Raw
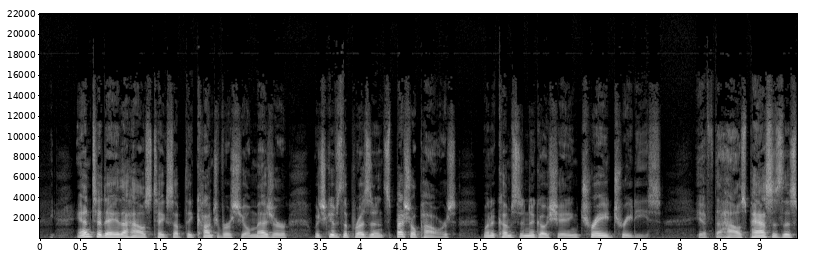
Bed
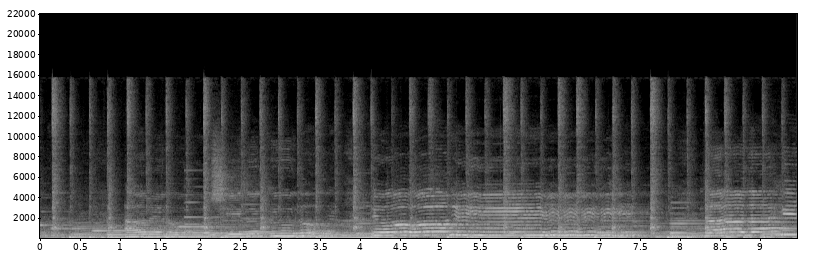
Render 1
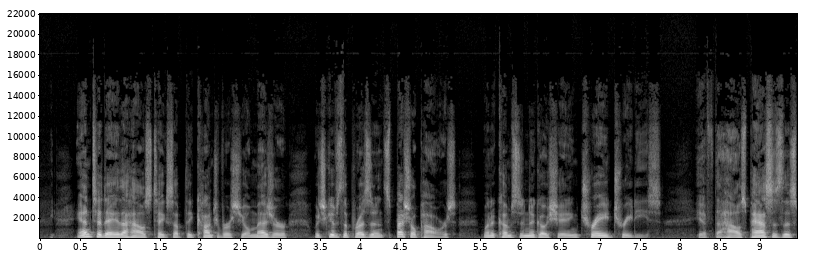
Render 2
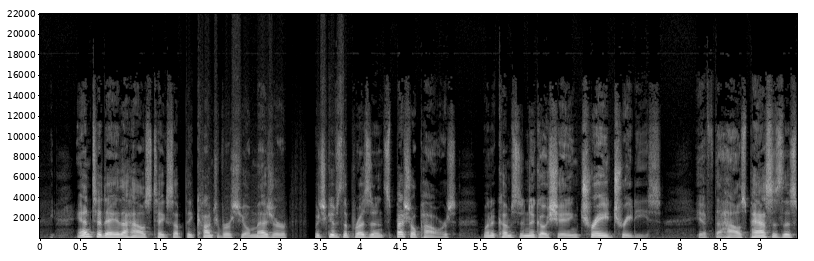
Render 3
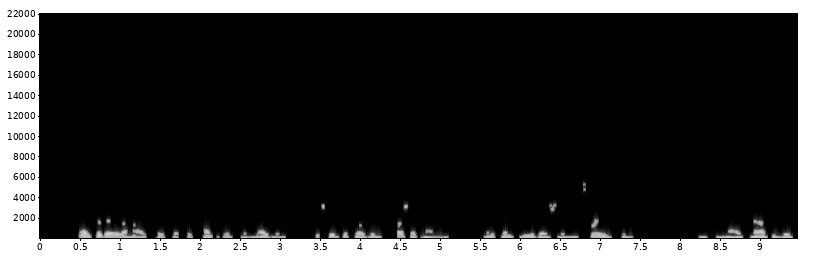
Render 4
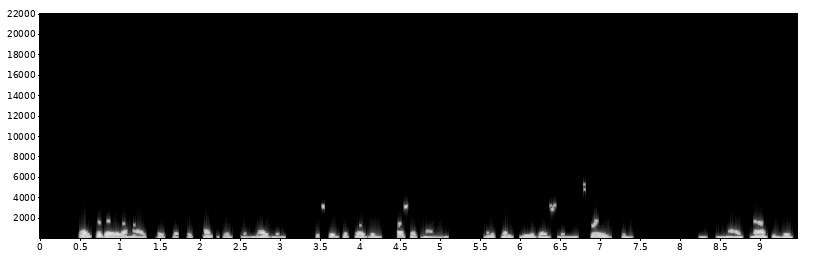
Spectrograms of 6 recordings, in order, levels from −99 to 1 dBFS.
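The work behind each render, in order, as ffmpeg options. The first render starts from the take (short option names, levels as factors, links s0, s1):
-filter_complex "[0:a]asettb=1/sr,asplit=3[s0][s1][s2];[s0]atrim=end=1.784[s3];[s1]atrim=start=1.78:end=2.57,asetpts=PTS-STARTPTS,afade=t=in:d=0.004:c=qsin,afade=t=out:st=0.786:d=0.004:c=qsin,highshelf=f=5700:g=-5.5[s4];[s2]atrim=start=2.566[s5];[s3][s4]acrossfade=d=0.004:c1=hsin:c2=qsin[s6];[s6][s5]acrossfade=d=0.004:c1=qsin:c2=hsin"
-filter_complex "[0:a]asettb=1/sr,asplit=3[s0][s1][s2];[s0]atrim=end=1.784[s3];[s1]atrim=start=1.78:end=3.85,asetpts=PTS-STARTPTS,afade=t=in:d=0.004:c=qsin,afade=t=out:st=2.066:d=0.004:c=qsin,aeval=exprs='sgn(val(0))*max(abs(val(0))-0.00237,0)':c=same[s4];[s2]atrim=start=3.846[s5];[s3][s4]acrossfade=d=0.004:c1=hsin:c2=qsin[s6];[s6][s5]acrossfade=d=0.004:c1=qsin:c2=hsin,asettb=1/sr,asplit=3[s7][s8][s9];[s7]atrim=end=6.094[s10];[s8]atrim=start=6.09:end=7.39,asetpts=PTS-STARTPTS,afade=t=in:d=0.004:c=qsin,afade=t=out:st=1.296:d=0.004:c=qsin,equalizer=f=6500:w=0.43:g=12.5[s11];[s9]atrim=start=7.386[s12];[s10][s11]acrossfade=d=0.004:c1=hsin:c2=qsin[s13];[s13][s12]acrossfade=d=0.004:c1=qsin:c2=hsin"
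-af "asubboost=boost=6.5:cutoff=86,afftfilt=real='re*gte(hypot(re,im),0.316)':imag='im*gte(hypot(re,im),0.316)':win_size=1024:overlap=0.75"
-af "volume=2.37,alimiter=limit=0.708:level=0:latency=1"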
